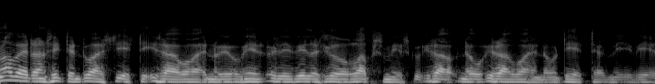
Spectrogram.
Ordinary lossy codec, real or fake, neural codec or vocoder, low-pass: none; fake; vocoder, 22.05 kHz, 80 mel bands, WaveNeXt; none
